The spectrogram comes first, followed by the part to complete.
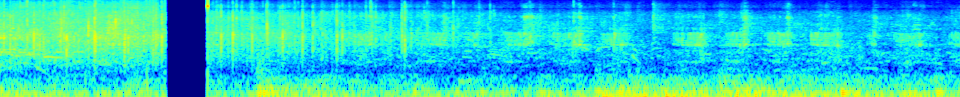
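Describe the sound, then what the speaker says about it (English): An arena audience at an intermediate hog showmanship class applauds in a sustained burst of dense clapping that swells toward the end, with livestock and arena noise in the background and a voice over the public address. "Let's get them on one last round of applause as they head back."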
